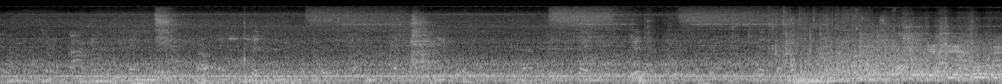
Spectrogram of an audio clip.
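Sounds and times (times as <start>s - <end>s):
wheel and track rumble: 0.0s - 10.0s.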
